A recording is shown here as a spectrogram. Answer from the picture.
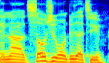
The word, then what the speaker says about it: soju: I wonder if you're even pronouncing it right. – Soju. – Soju. – You know, it sounds like I'm saying soldier.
